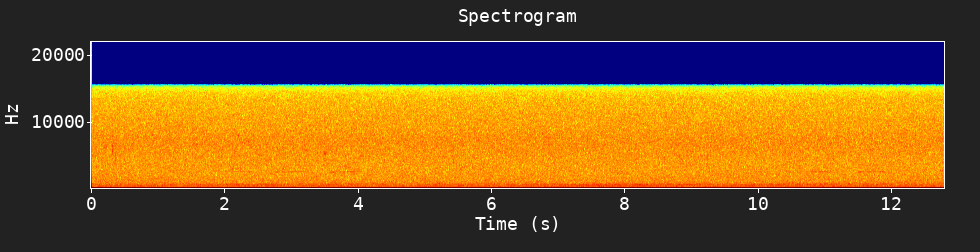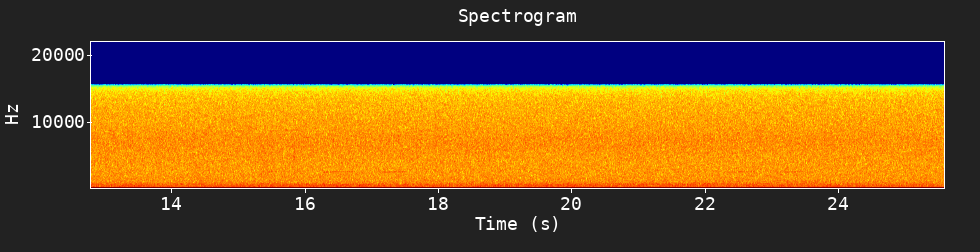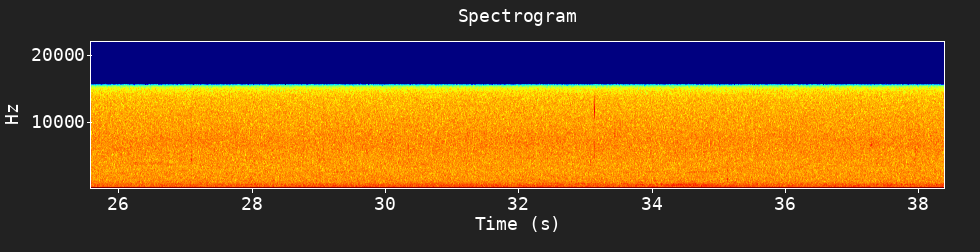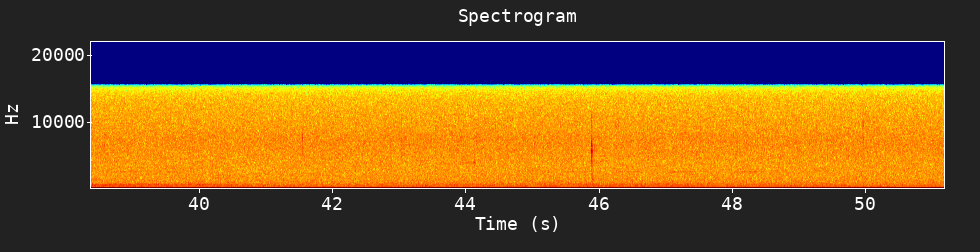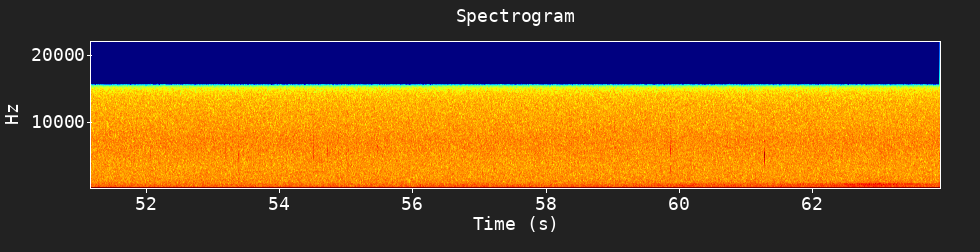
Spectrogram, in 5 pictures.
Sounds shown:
Red-breasted Nuthatch song, Sooty Grouse song, woodpecker drumming, unidentified bird chip note

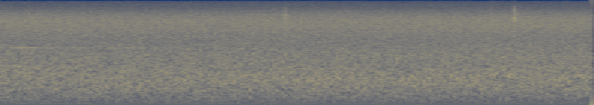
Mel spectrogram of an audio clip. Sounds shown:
Varied Thrush song

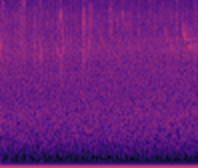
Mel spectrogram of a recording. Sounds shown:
rain, Wilson's Warbler song

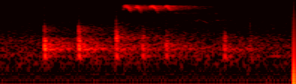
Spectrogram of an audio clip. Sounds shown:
woodpecker drumming, Chestnut-backed Chickadee call

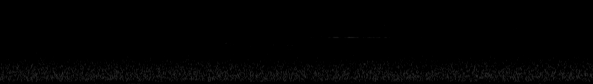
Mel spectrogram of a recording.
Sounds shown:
American Robin song, Varied Thrush song, Pacific-slope Flycatcher song

